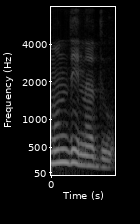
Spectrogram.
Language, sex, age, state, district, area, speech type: Kannada, female, 60+, Karnataka, Bidar, urban, read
